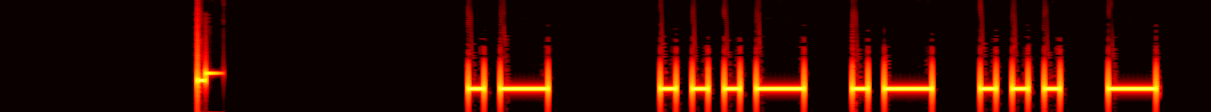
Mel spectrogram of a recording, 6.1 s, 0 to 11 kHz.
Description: Morse code, heard as a keyed tone, about 15 wpm, 700 Hz. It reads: A VAST
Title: Sentences from Top 1300 Words 15wpm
